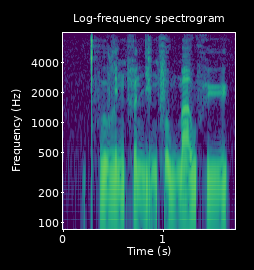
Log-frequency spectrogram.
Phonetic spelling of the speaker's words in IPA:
kʷʰ ɐ˨ w l ɪ˧ ŋ h ɵ˨˩ n j ɪ˨˩ ŋ f o˨˩ w m aː˧ w h yː˨˥

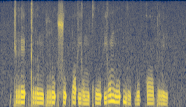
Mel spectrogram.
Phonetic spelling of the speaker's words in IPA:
k r e˦˥ ʔ t r ɯ˧ ŋ p r u˦˥ ʔ s u˦˥ ʔ p ɔ˥˩ ʔ j o˧ m kʰ w u˦˥ ʔ j o˥˩ m w u˦˥ ʔ b ɯː˨˩ p̚ w u˨˩ k̚ ʔ ɔː˧ p r i˨˩ t̚

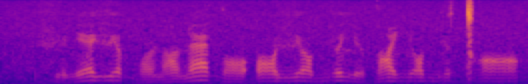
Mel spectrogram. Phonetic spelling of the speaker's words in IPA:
fʲ ʊ˩ lʲ ɛ˥ vʲ ʌ˦ b ɔ˩ ɳ ɑ˨ ɳ æ˥ d̪ ɔ˨ ʔ ɔ˦ vʲ ɔ˦ bʲ ʊ˥ lʲ ʊ˩ d̪ ɑ˥ ʎ ɔ˥ bʲ ʊ˥ ɡ͡ǀ ɑ˥

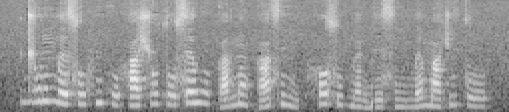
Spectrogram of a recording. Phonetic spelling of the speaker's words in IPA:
d͡ʒ o˦ ɾ ũ˦ m ɛ˧ s o˧ f ĩ˦ f o˧ h a˧ ʃ o˦ t o˧ s ɛ˦ w o˦˨ k a˨˦ n ɔ̃˦˨ k ã˨˦ s ĩ˦˨ | h ɔ˦ s u˧ ɡ͡b ɛ̃˨ ɡ͡b e˨ s ĩ˨ m ɛ˨˦ m ã˧ ʃ i˦ t o˧

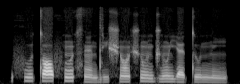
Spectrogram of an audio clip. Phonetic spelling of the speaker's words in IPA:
f u˧ t ɔ˧ f ũ˧ s ɛ̃˨ d i˨ ʃ ɔ̃˧ ʃ ũ˦ d͡ʒ ũ˧ j ɛ˨ t u˨ n ĩ˨

